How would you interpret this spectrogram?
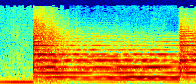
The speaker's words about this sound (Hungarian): Négy új harangot is kapott a felújított Mátyás templom.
